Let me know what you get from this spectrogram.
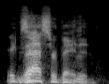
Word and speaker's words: exacerbated: COVID exasperated a lot of the mental health issues. – Exacerbated. – I'm sorry. Exacerbated? – Right. Exacerbated.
